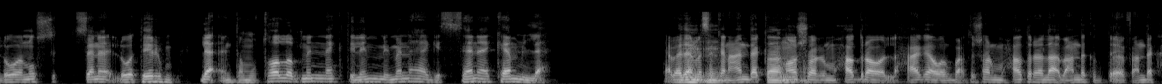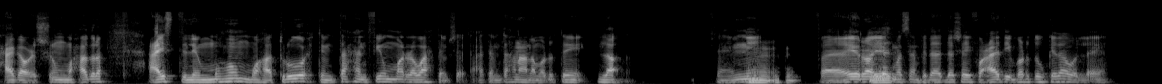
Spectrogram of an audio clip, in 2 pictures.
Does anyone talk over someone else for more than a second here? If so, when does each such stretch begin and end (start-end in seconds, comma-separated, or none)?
6.8-8.2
